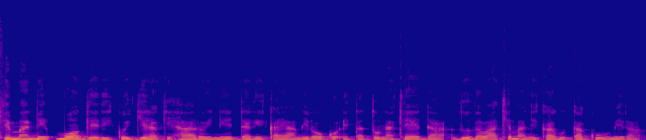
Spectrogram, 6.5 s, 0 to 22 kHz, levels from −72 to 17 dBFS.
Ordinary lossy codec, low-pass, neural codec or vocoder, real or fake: none; 19.8 kHz; codec, 44.1 kHz, 7.8 kbps, Pupu-Codec; fake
